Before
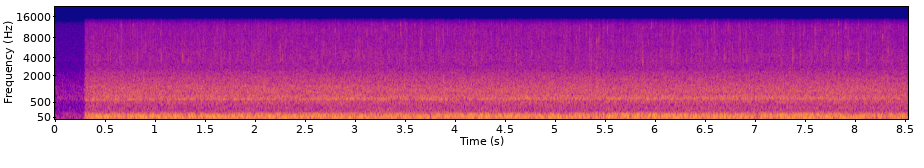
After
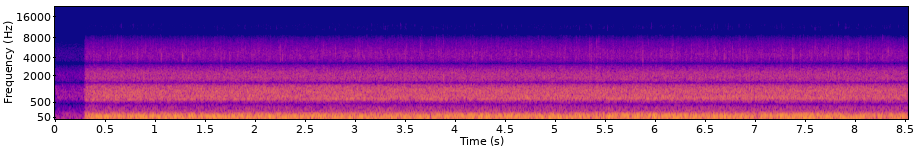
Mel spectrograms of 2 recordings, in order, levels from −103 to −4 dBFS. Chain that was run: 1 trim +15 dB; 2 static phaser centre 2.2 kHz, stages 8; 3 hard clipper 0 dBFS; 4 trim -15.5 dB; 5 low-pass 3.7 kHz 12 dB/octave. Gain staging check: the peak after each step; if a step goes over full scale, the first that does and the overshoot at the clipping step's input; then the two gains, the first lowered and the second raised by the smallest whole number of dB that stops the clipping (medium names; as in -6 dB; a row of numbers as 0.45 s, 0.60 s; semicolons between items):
-5.0 dBFS, -5.5 dBFS, -5.5 dBFS, -21.0 dBFS, -21.5 dBFS; nothing clips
